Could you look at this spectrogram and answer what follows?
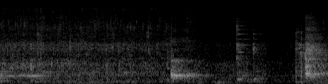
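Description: A pan of egg gravy bubbles and sizzles steadily close by as it comes to a boil, with a few louder pops and stirring sounds breaking through.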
